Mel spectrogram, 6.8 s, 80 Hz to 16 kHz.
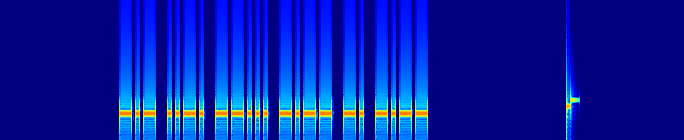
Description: Morse code, heard as a keyed tone, about 30 wpm, 700 Hz. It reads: KF7YNY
